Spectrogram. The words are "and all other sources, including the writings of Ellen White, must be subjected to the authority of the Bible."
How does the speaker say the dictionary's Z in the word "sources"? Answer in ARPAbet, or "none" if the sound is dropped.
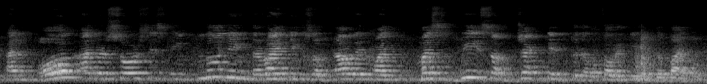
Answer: S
